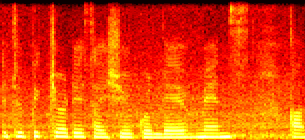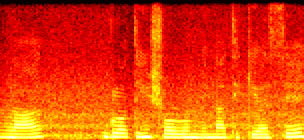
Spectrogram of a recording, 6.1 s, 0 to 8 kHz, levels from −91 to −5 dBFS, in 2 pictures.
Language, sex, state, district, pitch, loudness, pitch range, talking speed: Nagamese, female, Nagaland, Dimapur, 200 Hz, -13 LUFS, 185-215 Hz, 130 wpm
